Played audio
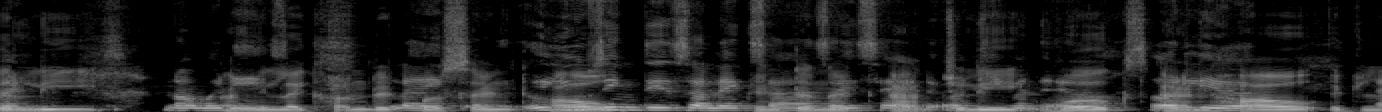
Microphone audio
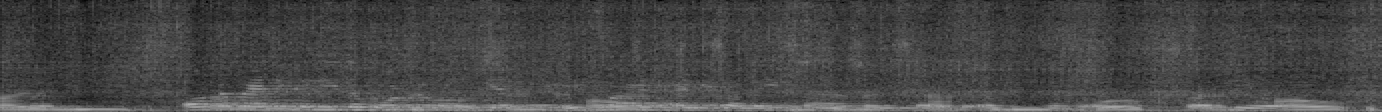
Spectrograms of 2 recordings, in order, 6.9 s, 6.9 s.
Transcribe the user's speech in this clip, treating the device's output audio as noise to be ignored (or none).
automatically the water will get purified and it gives us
